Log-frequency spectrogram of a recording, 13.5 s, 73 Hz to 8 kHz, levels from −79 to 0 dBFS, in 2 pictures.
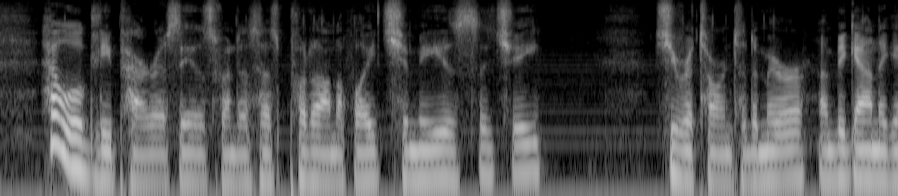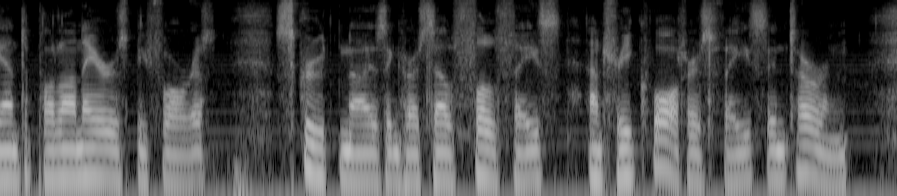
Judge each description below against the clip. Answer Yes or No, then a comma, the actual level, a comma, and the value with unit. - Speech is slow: No, average, 170 wpm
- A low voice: Yes, low, 105 Hz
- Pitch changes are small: Yes, narrow, 1.8 semitones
